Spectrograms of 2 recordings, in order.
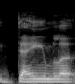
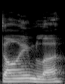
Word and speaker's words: Daimler: Yes, I know that Brits say Daimler, not Daimler. Well, I do now that you've made it very clear in the comments. I'm very sorry, I said it wrong.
